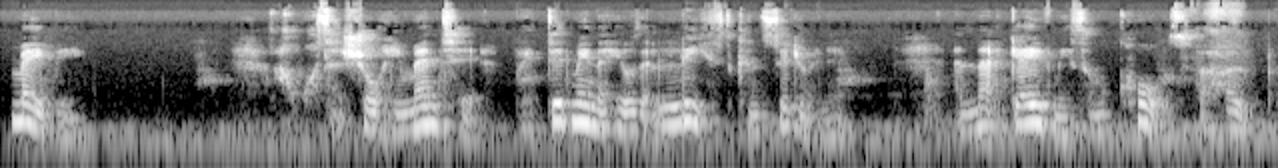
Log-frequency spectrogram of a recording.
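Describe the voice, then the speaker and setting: A woman reading a children's story aloud as a teacher, in expressive narration. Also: on the low side, moderate pace, in a whisper. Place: indoor room with a window. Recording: echoey room with faint background noise.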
